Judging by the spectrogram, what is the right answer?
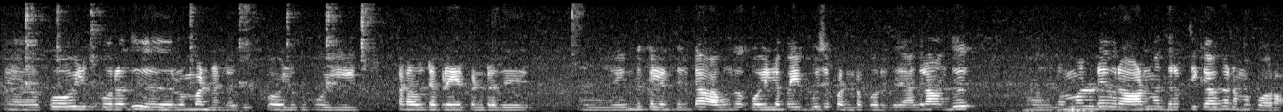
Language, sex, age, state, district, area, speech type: Tamil, female, 30-45, Tamil Nadu, Thoothukudi, urban, spontaneous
